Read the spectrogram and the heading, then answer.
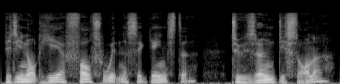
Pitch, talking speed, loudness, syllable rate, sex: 100 Hz, 210 wpm, -18 LUFS, 5.7 syllables/s, male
